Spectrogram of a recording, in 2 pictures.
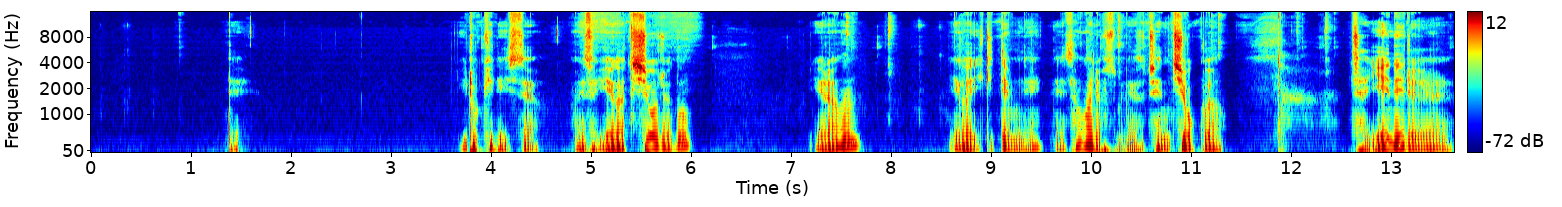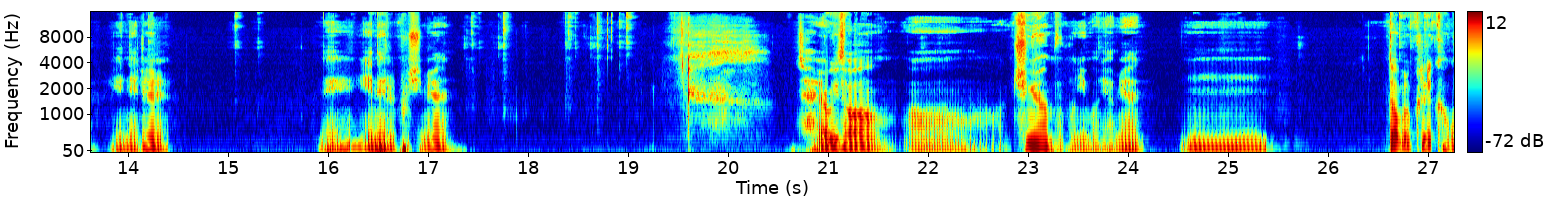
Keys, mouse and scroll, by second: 5.3 Delete, 7.5 shift+middle click, 9.9 shift+middle click, 10.2 shift+middle click, 12.1 shift+middle click, 17.4 shift+middle click, 18.4 shift+middle click, 18.6 shift+scroll up 1.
